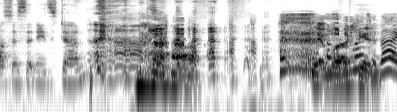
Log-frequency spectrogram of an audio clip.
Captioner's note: all laugh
